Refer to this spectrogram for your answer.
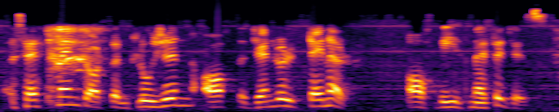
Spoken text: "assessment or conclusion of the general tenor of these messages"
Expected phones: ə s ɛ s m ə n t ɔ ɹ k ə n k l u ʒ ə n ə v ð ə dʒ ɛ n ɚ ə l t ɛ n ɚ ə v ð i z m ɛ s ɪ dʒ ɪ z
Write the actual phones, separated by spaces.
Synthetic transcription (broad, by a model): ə s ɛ s m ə n t ɔ ɹ k ə n k l u ʒ ə n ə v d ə dʒ ɛ n ɚ ə l t ɛ n ɚ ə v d i z m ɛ s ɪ dʒ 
